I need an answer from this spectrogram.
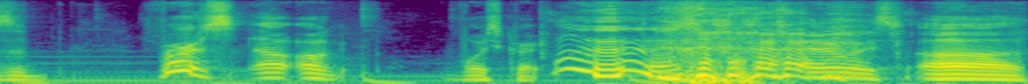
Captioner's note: laughs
